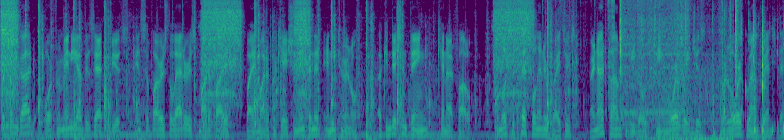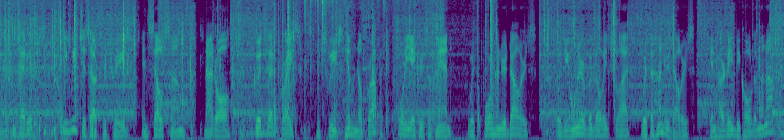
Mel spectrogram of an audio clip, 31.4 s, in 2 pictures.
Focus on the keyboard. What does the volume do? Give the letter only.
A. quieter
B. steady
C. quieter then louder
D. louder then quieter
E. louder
A.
